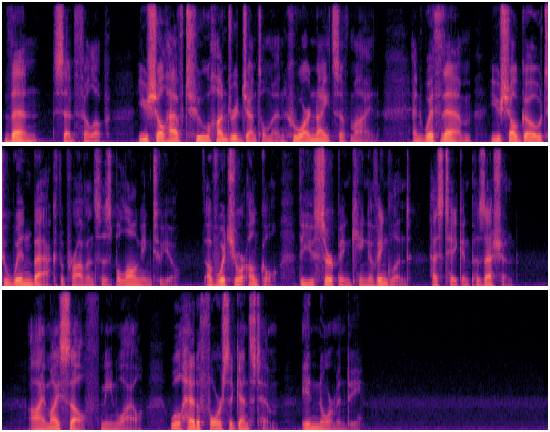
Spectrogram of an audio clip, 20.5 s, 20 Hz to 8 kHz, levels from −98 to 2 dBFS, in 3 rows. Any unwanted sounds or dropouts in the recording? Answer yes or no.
no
